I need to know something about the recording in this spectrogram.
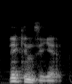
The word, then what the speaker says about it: Dickensian: a dick dick Dickens dickensian I don't know how to say that anyway it's like Charles Dickens um dick dickensian yeah there you go dickensian I could not pronounce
